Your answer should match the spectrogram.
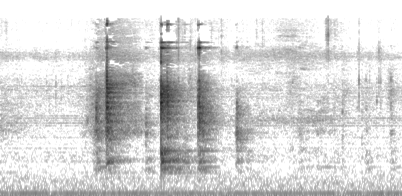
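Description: About four light, sharp metallic clicks and knocks in the first half, the second the loudest, as a steel sleeve tool is worked by hand onto the crankshaft nose at the timing chain cover, over a steady low hum.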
